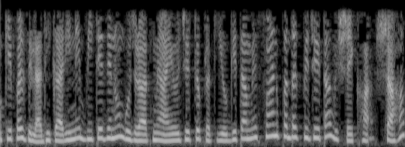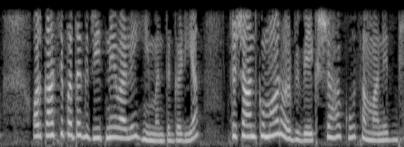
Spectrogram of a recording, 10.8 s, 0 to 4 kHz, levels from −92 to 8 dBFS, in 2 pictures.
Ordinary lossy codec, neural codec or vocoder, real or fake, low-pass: none; none; real; 3.6 kHz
